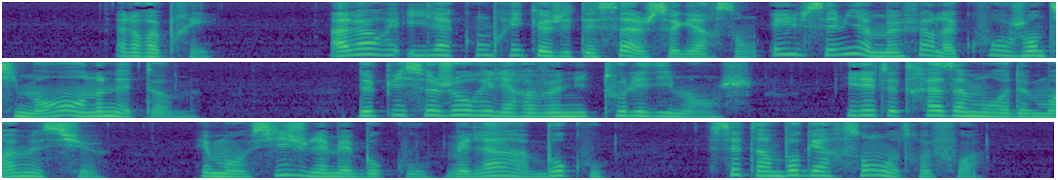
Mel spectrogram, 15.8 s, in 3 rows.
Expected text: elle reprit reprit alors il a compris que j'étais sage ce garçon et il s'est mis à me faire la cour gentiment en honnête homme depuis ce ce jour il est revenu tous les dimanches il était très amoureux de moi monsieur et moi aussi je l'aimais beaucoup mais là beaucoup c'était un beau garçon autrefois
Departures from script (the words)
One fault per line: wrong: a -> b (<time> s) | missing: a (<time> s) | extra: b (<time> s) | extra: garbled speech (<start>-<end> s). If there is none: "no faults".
missing: reprit (1.1 s)
missing: ce (7.5 s)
